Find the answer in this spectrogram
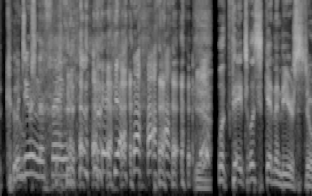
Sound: all laugh

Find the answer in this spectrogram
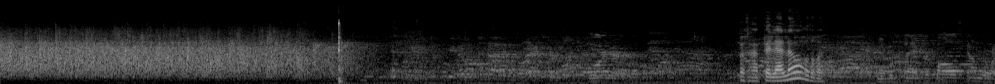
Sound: applause

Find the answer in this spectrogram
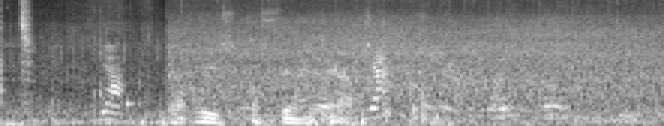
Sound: quietly

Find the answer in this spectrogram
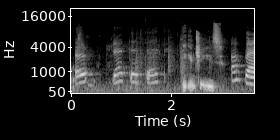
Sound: babbles

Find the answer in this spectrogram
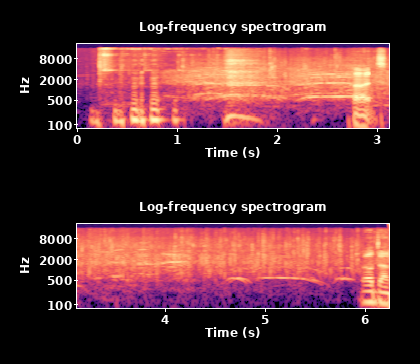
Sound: applause

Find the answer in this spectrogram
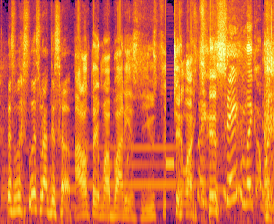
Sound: beep

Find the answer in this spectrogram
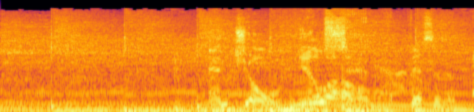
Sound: voiceover

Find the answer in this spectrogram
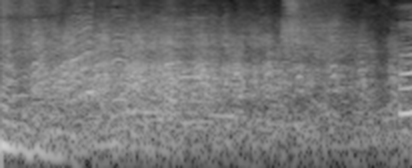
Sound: blows raspberry

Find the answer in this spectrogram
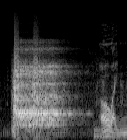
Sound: barking echoes

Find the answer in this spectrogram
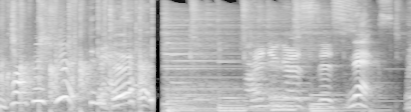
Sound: everyone clapping

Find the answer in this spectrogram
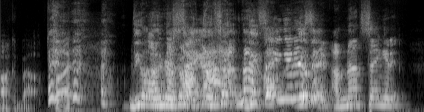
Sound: both chattering

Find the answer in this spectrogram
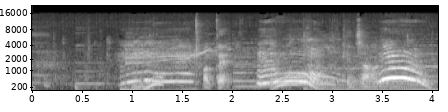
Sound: appreciative sounds

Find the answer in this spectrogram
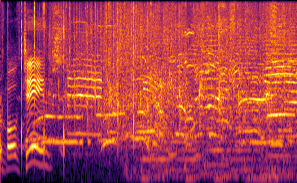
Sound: cheers and applause

